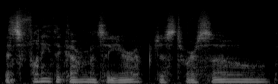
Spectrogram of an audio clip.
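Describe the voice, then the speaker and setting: A man's voice: fairly low pitch, level tone, moderate pace, pushed and bright, husky. A man playing a chatty, friendly dentist in an improvised ASMR roleplay, talking in a hesitant, rambling way that drops into half-whispers. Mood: chatty, musing. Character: chatty, friendly emergency dentist treating monsters, mildly bigoted. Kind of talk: ASMR roleplay, improvised one-sided conversation.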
